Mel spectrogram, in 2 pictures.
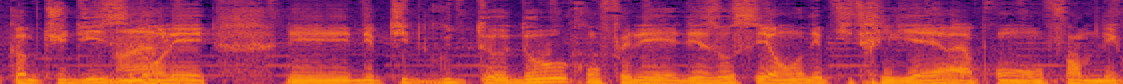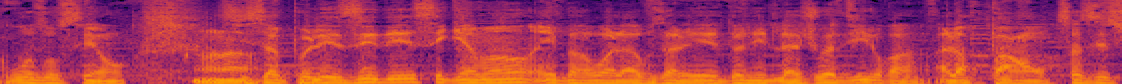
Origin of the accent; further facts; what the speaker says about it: France; on vient chez nous en France trouver des très bons médecins, parce qu'on a de très bons médecins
